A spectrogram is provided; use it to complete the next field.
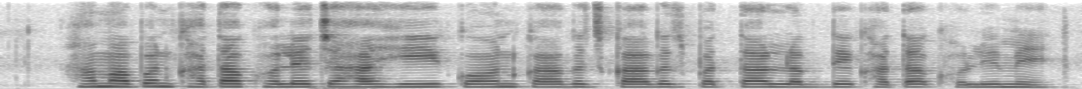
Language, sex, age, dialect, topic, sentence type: Magahi, female, 18-24, Northeastern/Surjapuri, banking, question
